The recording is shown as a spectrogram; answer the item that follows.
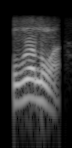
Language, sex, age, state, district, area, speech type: Bodo, male, 45-60, Assam, Chirang, urban, conversation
